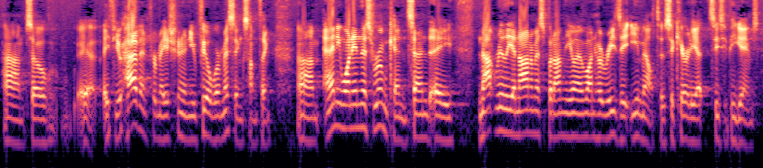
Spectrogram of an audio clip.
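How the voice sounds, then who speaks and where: A man's voice: medium pitch, fairly quick. A man in his thirties fielding audience questions at a convention talk on a headset mic, candid and joking, often restarting his words. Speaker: security presenter at a game convention. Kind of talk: conference Q&A answers. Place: large dark convention stage.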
